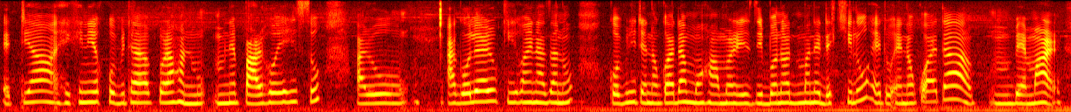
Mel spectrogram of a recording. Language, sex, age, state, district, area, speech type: Assamese, female, 18-30, Assam, Golaghat, urban, spontaneous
